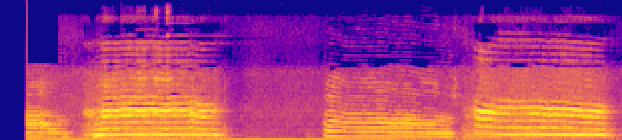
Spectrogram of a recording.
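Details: Cat reacting to another of its kind: three loud, drawn-out harmonic meows about a second long each, the middle one sliding downward, in a quiet room with a faint low hum.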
